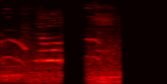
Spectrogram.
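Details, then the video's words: Newborn kitten meowing in a home in Bangladesh: two short, thin, high cries, each sliding downward, split by a brief gap and ending abruptly, with faint background chatter. "আমার বিড়ালের বাচ্চা হয়েছে"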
